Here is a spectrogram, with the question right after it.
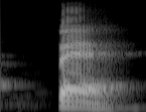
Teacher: आपके सबसे पहले दोनों होठ बंद हो जाएंगे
